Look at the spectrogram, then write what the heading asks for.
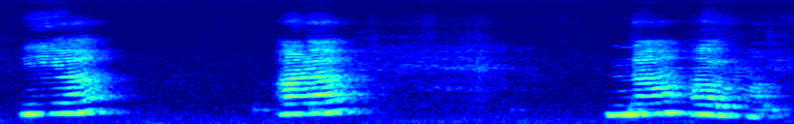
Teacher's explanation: जिन वर्णों के उच्चारण में श्वास या हवा मुख और नाक दोनों से निकलती है उन्हें नासिक वर्ण कहते हैं।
